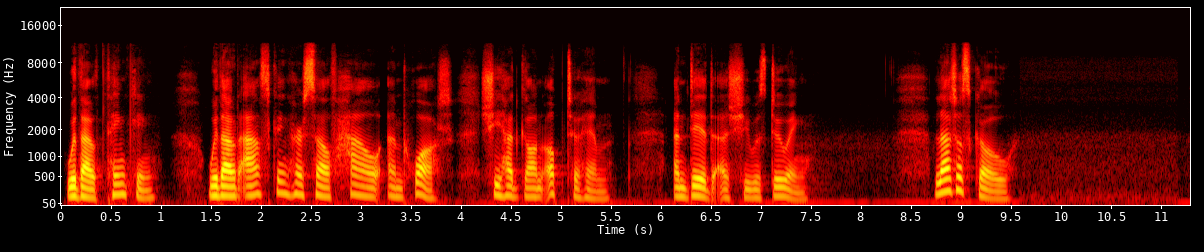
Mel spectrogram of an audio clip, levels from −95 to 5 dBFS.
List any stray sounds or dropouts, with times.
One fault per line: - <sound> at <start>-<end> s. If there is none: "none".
none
